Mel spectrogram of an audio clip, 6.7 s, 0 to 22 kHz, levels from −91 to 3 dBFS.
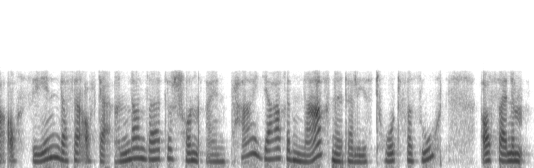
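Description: Throughout, the speech carries the plainly audible buzzy, gravelly roughness of the GSM full-rate codec, consistent with 13 kbps GSM. Its pulse-driven vocal-tract model coarsens the excitation, and the line band runs only from 150 Hz to 3.5 kHz.

From 1.32 to 1.50 s, just after "sehen dass er auf", lost GSM frames remove about 120 ms of audio, scattered over 160 ms with the longest gap around 70 ms. Each gap is filled by repeating the last good frame, which gives a rough, metallic ring. A second, 20 ms dropout at 4.26–4.31 s produces a brief ring.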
